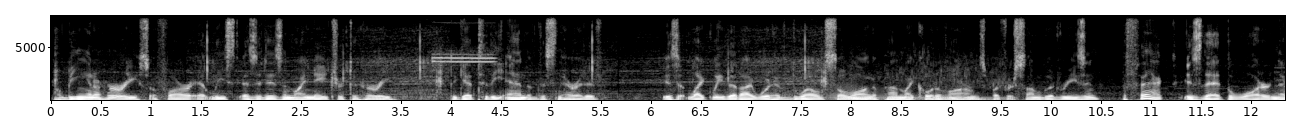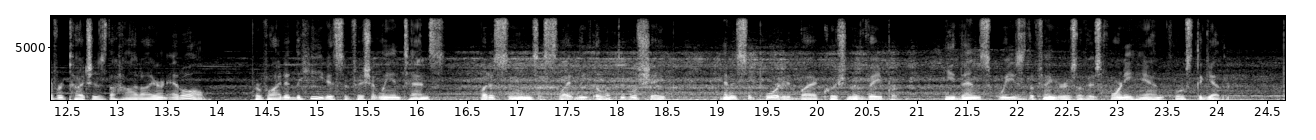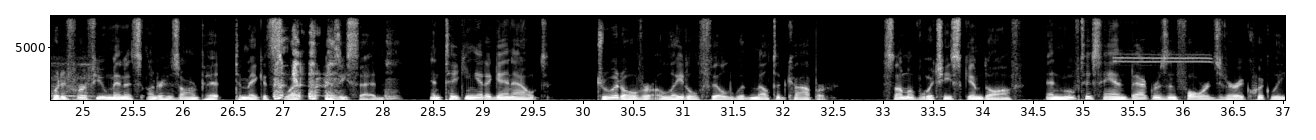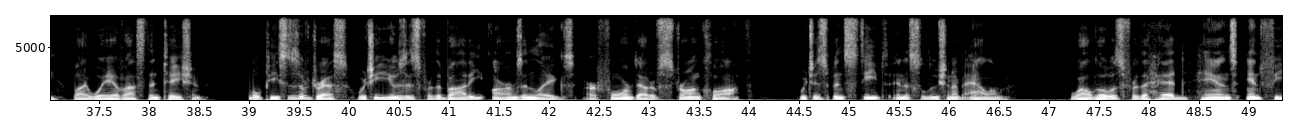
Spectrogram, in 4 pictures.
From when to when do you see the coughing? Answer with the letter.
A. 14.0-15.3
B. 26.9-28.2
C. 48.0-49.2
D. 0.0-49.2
B.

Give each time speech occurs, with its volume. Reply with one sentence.
You can hear the speech from 0.0 to 49.2 s, at a steady volume.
